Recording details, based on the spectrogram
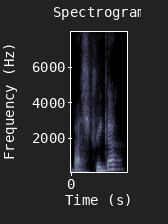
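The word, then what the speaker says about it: bhastrika: bastrika which is a fast belly breath um it's spelled b-h-a-s-t-r-i-k-a bastrika um and that's a yogi breath then there's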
